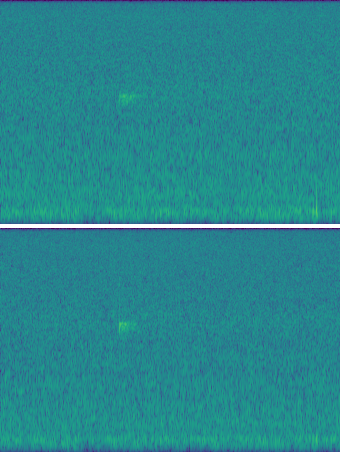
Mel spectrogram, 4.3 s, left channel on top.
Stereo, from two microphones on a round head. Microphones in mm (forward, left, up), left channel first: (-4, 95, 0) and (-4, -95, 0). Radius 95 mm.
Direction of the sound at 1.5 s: 65° right (ahead or behind).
